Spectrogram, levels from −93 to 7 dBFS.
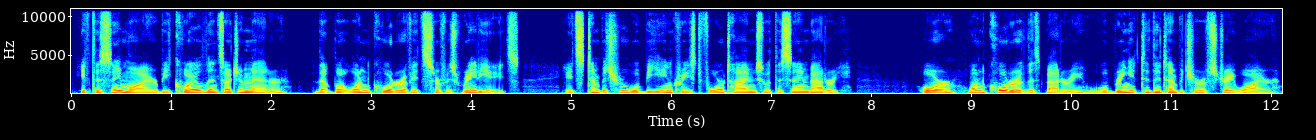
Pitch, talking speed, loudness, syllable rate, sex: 120 Hz, 220 wpm, -18 LUFS, 6.5 syllables/s, male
